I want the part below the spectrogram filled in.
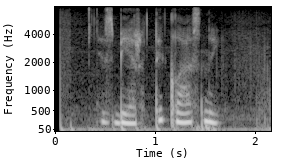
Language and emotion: Russian, neutral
